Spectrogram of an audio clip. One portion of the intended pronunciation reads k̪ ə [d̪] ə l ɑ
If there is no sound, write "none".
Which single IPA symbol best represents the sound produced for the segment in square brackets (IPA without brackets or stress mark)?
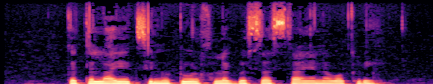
t̪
